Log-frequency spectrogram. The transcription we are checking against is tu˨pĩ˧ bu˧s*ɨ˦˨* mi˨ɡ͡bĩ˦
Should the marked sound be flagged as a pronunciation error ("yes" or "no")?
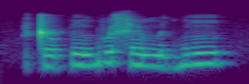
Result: yes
